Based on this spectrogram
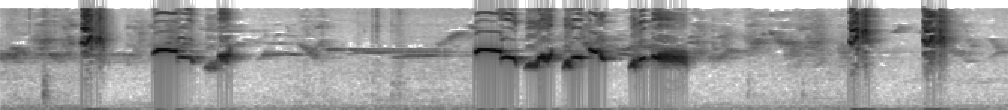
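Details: Lure song of a kacer (Oriental magpie-robin) in konslet style: clear looping whistles alternating with harsh scratchy bursts, a thin steady whistle, then a fast cluster of warbled notes and sharp rasps.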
